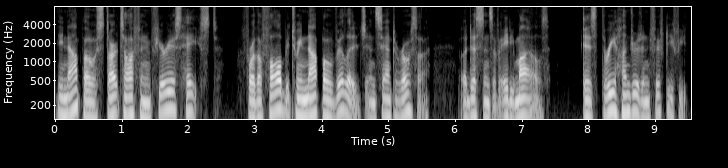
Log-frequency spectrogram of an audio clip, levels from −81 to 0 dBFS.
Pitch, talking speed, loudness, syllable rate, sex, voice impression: 130 Hz, 170 wpm, -18 LUFS, 5.0 syllables/s, male, masculine, adult-like, slightly thick, tensed, slightly bright, soft, slightly muffled, intellectual, calm, friendly, reassuring, wild, kind, slightly modest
